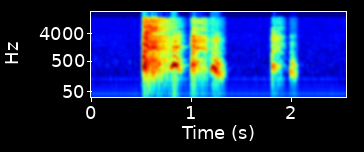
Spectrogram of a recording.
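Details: A person with increasingly frequent allergies coughs again: a burst of four or five short, dry coughs in two groups, with quiet between them.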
